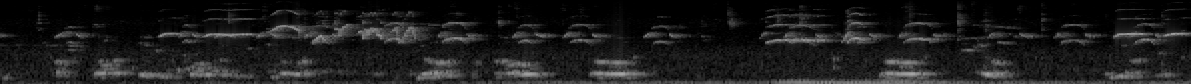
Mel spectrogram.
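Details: Recently purchased oriental magpie-robin under training, singing strongly with bright whistled and slurred phrases and scratchy chips. Brief lower notes are repeated between phrases, and a low rumble sounds midway.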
